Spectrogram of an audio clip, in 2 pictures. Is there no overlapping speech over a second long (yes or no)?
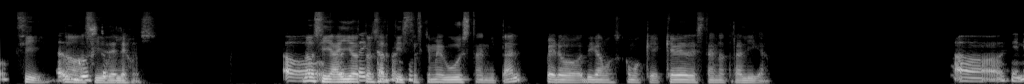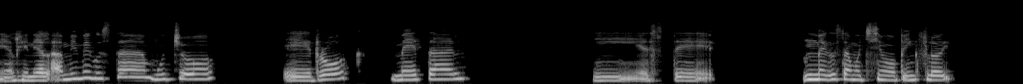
no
